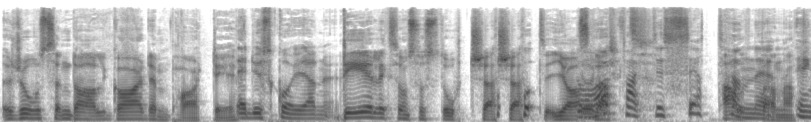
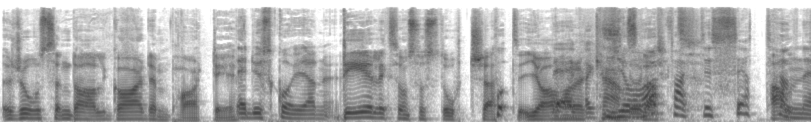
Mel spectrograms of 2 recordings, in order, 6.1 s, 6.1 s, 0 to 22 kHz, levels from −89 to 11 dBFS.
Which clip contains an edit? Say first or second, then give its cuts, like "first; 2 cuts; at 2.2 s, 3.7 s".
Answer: first; 2 cuts; at 3.7 s, 4.3 s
